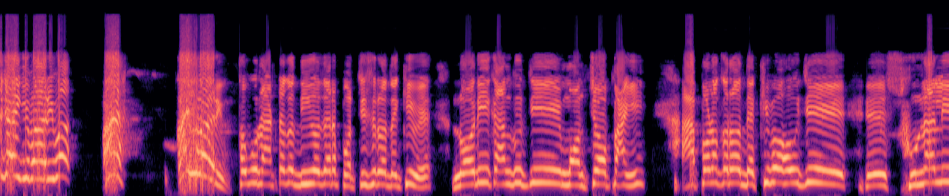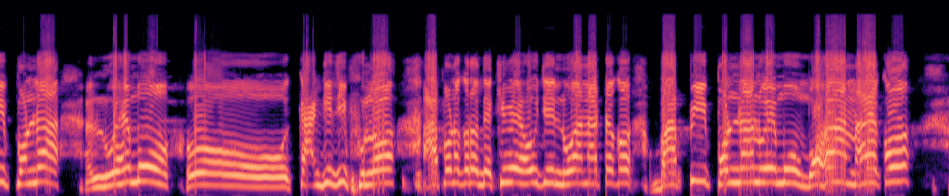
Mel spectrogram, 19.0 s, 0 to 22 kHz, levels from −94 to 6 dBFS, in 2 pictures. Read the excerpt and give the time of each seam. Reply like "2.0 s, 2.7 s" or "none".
2.4 s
